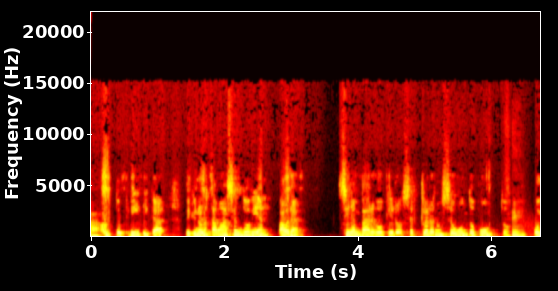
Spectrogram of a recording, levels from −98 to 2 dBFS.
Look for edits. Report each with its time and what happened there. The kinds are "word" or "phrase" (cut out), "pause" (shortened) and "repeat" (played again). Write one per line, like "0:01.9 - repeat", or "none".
0:05.2 - word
